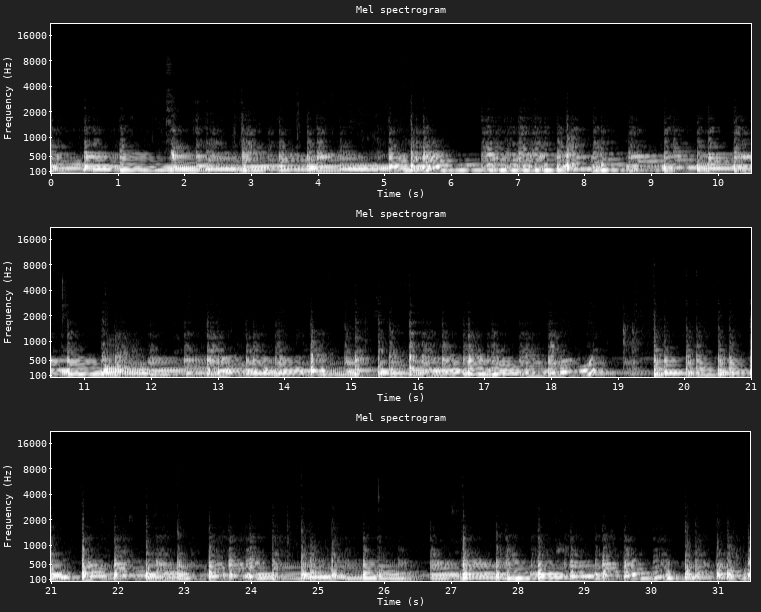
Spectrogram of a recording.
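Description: Diddley bow, a single upright-bass D string tuned to C, beaten with two drumsticks in a fast, busy rhythm. The pitch jumps between notes, with a sliding glide a little past halfway.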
